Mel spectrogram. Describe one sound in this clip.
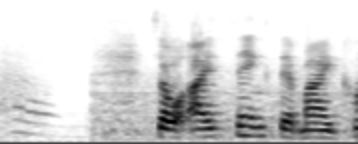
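An elderly woman speaks calmly up close.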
